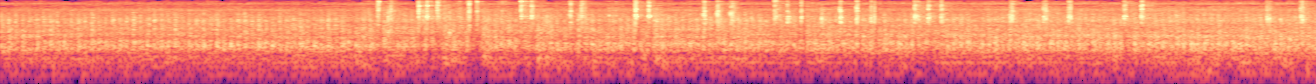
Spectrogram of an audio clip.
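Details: Broken boat engine running: harsh rattly sound with irregular clicks and knocks about three to four a second over the drone, sounding worn out; rough running, and the engine is said to need replacing with a new one.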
